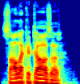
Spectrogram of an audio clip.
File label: "sallikatazaar", Cromarty; [sal-ah-ka-TAH-zur]; a skelp (slap); Word; Threat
